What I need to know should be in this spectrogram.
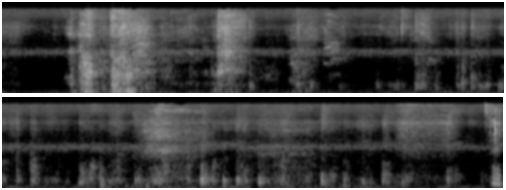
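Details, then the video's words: Morning play-fight among three pet Basset Hounds, one female and two males, after their meal; continuous grumbling growls and snorts with a couple of loud yelping bursts early on and scuffling throughout. "Three ferocious basset hounds"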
